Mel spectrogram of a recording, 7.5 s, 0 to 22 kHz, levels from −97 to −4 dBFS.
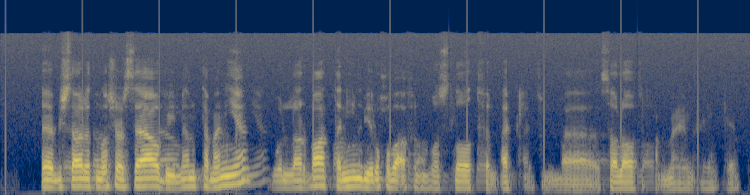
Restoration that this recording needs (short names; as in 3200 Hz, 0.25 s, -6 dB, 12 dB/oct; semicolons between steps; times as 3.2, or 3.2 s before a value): de-click; interpolate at 4.48/6.36, 10 ms; noise print and reduce 22 dB; inverse comb 0.208 s -20 dB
